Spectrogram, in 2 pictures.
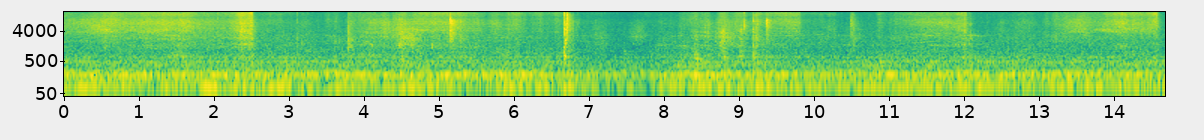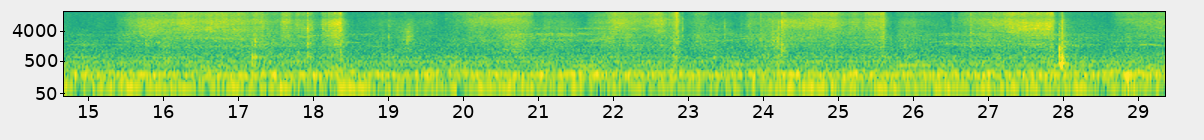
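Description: A comb rasps through hair.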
